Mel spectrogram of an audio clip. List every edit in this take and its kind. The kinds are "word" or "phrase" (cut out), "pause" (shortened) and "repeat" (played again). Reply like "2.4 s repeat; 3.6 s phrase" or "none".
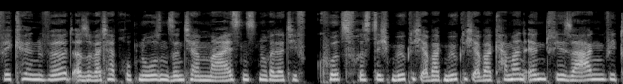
4.4 s repeat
